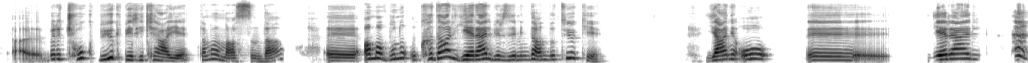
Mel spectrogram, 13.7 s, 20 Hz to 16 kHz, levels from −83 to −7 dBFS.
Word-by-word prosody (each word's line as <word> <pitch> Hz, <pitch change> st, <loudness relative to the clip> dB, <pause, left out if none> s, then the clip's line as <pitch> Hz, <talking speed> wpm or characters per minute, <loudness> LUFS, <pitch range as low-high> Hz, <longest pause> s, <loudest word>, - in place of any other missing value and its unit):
Aaa, 360 Hz, -1 st, -6 dB
e -, -, -19 dB
böyle, 265 Hz, 0 st, -2 dB
çok 320 Hz, -3 st, -2 dB
büyük 315 Hz, +5 st, +3 dB
bir 225 Hz, -1 st, -1 dB
hikâye, 195 Hz, -6 st, -2 dB
tamam 240 Hz, +1 st, -4 dB
mı, 165 Hz, -, -1 dB
aslında? 160 Hz, -, -3 dB, 0.6 s
Eee, 175 Hz, -1 st, +1 dB
ama 285 Hz, 0 st, +4 dB
bunu 280 Hz, +5 st, -1 dB
o 265 Hz, -7 st, -7 dB
kadar 320 Hz, +7 st, +2 dB
yerel 240 Hz, +1 st, +5 dB
bir 235 Hz, -1 st, -2 dB
zeminde 230 Hz, +4 st, -3 dB
anlatıyor 240 Hz, +8 st, -2 dB
ki. 140 Hz, -, -9 dB, 1.3 s
Yani, 230 Hz, +9 st, +3 dB
o, 260 Hz, 0 st, 0 dB, 0.4 s
eee, 210 Hz, -, -4 dB, 0.6 s
yerel 275 Hz, +1 st, +4 dB, 0.4 s
Heh, 420 Hz, -4 st, -1 dB
245 Hz, 110 wpm, -21 LUFS, 210-290 Hz, 1.3 s, yerel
